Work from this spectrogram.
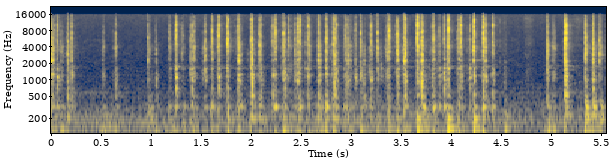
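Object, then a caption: Mechanical keyboard with PBT plastic keycaps. Fingertips type continuously on a full-size Ducky One 2 mechanical keyboard with a white case, PBT plastic keycaps and MX Brown switches. A steady, quick stream of short, bright key clacks has a soft low thump beneath each press, and every stroke dies away almost at once.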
